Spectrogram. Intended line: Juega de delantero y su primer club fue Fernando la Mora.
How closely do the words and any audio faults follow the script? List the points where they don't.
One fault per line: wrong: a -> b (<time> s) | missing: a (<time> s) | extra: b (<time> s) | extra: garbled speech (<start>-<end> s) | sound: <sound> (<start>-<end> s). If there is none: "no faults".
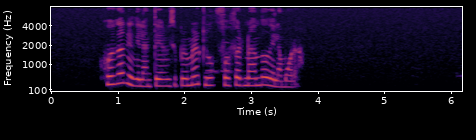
extra: de (3.3 s)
